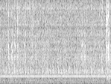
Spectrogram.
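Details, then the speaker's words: Sewing machine bobbin winder, badly wound bobbin: fast busy ratcheting clatter over a steady whir, the bobbin flopping around on the winder; loud but harmless. "so hear the noise that is just the bobbin flopping around it's going to make a lot of noise nothing Horrible's happening"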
